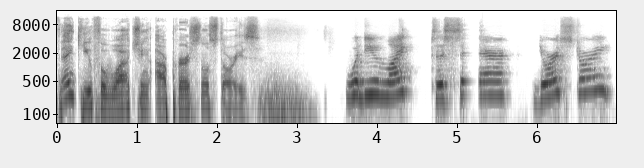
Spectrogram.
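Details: Adult speaker; normal speech.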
